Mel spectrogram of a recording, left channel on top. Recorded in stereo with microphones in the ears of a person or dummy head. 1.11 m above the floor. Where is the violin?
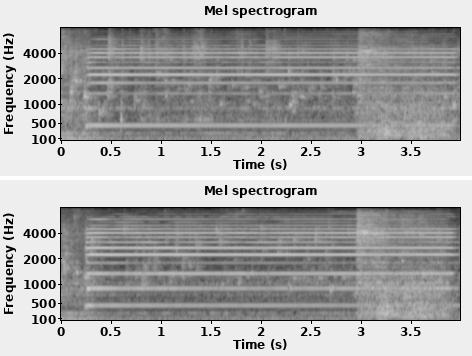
65° right (ahead or behind), 5 m.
